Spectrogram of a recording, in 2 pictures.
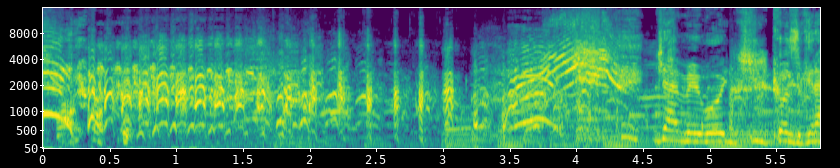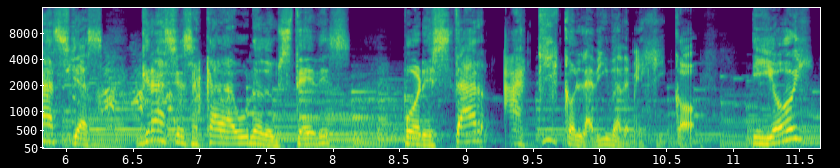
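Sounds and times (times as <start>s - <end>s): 
laughter: 0.0s - 7.2s
cat meowing: 3.6s - 4.3s
speech: 4.7s - 11.6s.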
